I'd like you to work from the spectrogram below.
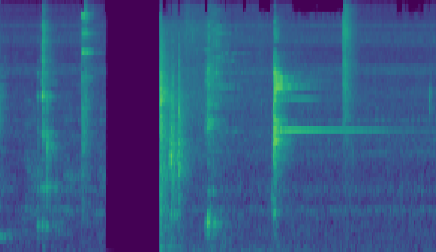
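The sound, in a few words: stirring chicken with masala in a pot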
